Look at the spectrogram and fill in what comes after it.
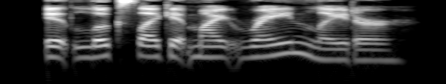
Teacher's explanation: Notice how the intonation rises at the end, making it sound like a friendly remark.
